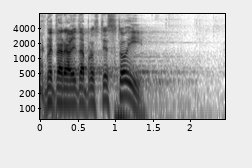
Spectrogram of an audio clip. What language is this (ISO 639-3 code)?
ces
